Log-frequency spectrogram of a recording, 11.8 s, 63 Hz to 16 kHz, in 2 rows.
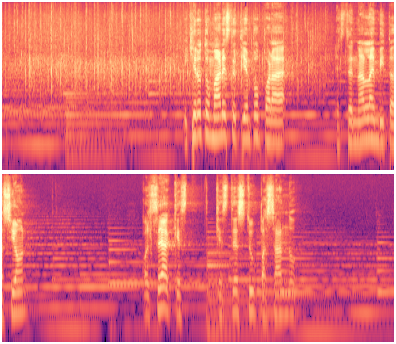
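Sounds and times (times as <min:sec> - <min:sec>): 
audience applauding: 0:00.0 - 0:05.9
speech: 0:02.8 - 0:04.4, 0:05.0 - 0:06.3, 0:08.0 - 0:10.4.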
